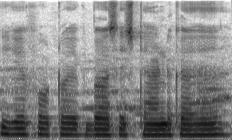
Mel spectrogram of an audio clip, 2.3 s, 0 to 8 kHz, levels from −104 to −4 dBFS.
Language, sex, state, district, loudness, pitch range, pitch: Hindi, male, Jharkhand, Ranchi, -15 LUFS, 115-120 Hz, 115 Hz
